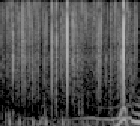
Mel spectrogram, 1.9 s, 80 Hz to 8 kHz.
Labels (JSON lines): {"label": "biophony, cascading saw", "recorder": "SoundTrap 600 or HydroMoth"}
